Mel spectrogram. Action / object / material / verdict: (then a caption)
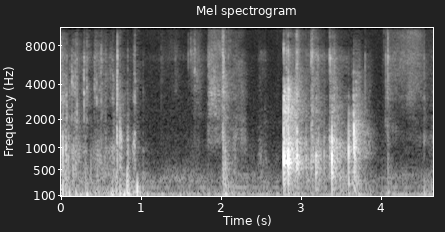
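scrape / glossy paper magazine / glossy paper / none. Fingertips lift and turn the pages of an opened glossy paper magazine, then a hand presses the spread flat and rubs it. Soft papery swishes and crinkles come through at first, followed by sharper, brighter crackles and rustles as the glossy pages are turned and smoothed, each one fading quickly.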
